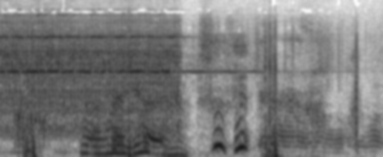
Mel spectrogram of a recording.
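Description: alarm clock ringing

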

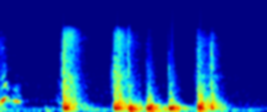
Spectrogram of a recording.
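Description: slap to the face

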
